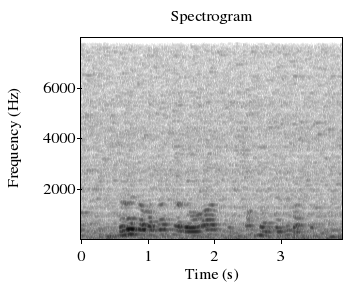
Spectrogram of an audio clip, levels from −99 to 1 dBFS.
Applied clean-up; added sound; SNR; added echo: classical method WPE with log-MMSE.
